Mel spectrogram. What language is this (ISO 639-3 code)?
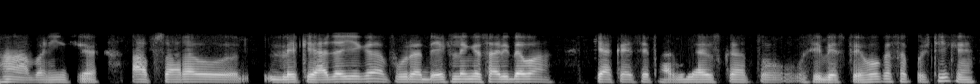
hin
